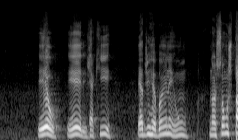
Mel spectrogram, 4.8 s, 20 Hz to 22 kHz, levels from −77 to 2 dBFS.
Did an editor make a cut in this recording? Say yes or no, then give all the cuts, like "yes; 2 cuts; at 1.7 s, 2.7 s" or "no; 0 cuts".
yes; 2 cuts; at 1.8 s, 2.9 s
